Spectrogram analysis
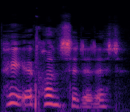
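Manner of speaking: plain reading voice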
